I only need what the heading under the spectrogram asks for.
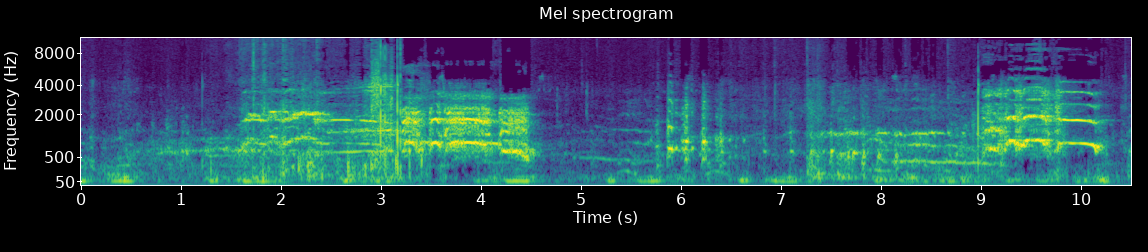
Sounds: fowl
bird
chicken

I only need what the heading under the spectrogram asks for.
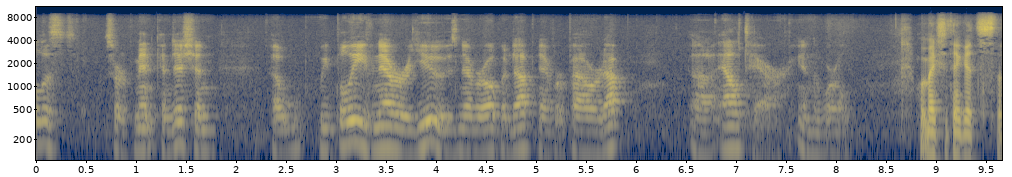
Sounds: speech

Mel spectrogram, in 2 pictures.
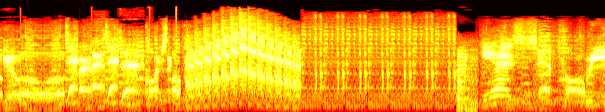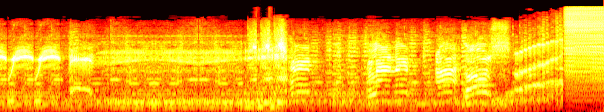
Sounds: music
speech

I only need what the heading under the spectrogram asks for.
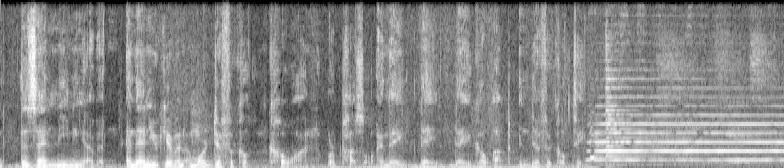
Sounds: music
speech

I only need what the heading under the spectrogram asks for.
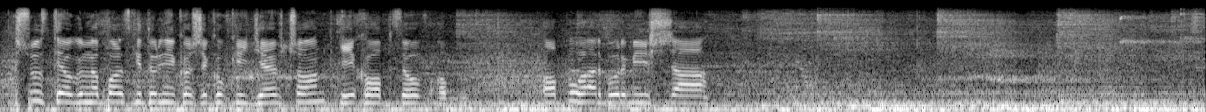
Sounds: speech

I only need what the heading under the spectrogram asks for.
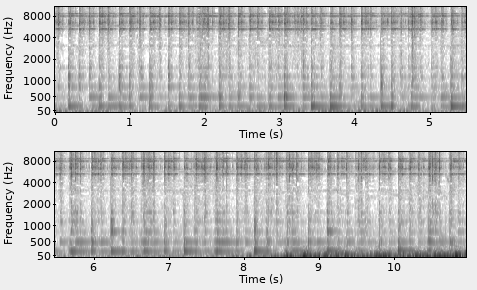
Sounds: playing tambourine

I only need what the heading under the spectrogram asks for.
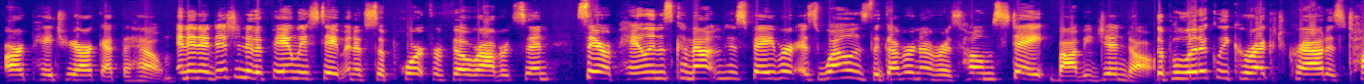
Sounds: speech

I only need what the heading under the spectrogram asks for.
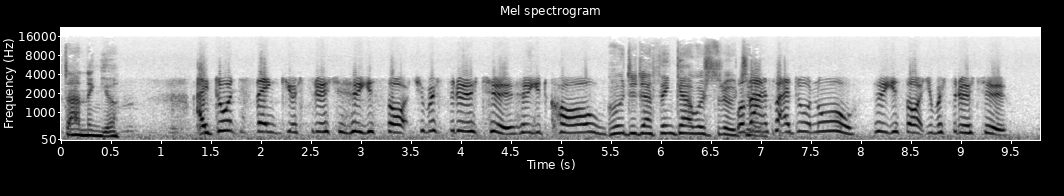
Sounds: speech

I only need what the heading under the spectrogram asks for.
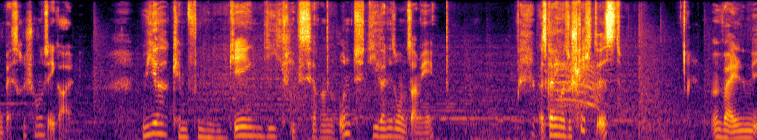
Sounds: music
speech

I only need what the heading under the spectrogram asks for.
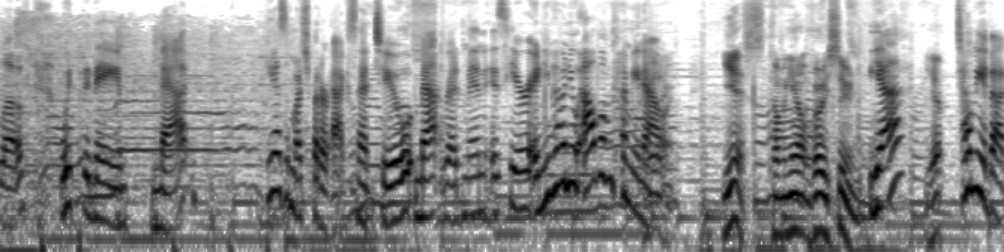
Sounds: music
speech

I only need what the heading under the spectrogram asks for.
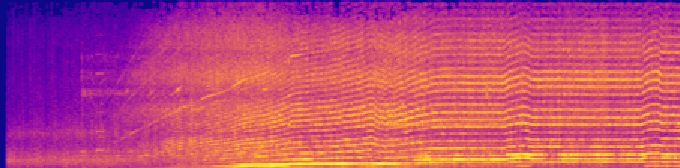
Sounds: speech

